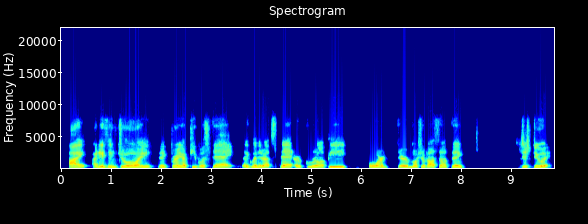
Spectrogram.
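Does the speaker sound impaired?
Yes: Down syndrome.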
